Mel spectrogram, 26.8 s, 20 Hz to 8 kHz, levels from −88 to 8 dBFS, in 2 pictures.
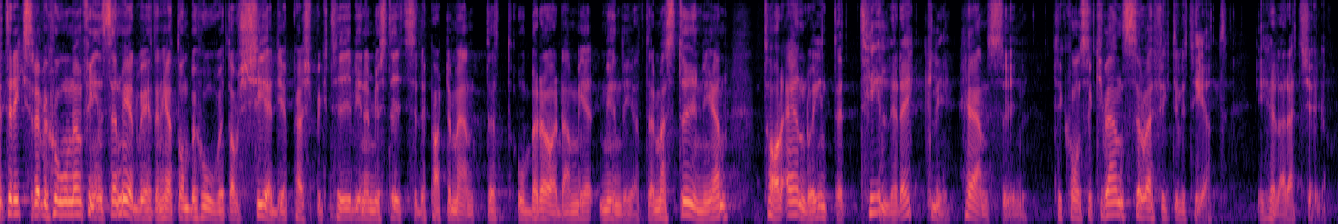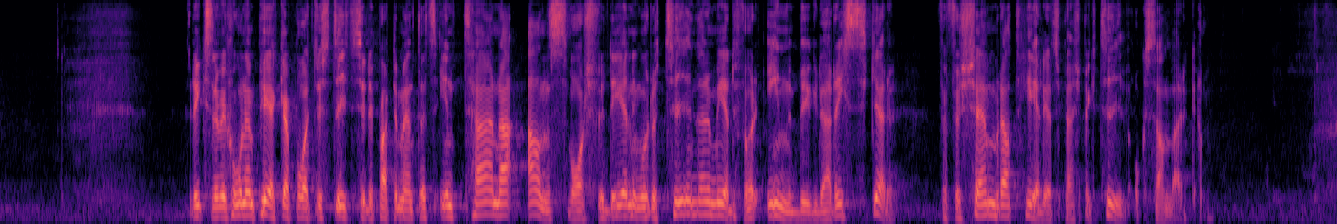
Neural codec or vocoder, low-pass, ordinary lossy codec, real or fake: codec, 16 kHz, 16 kbps, FunCodec, trained on LibriTTS, 50 frames a second; none; none; fake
